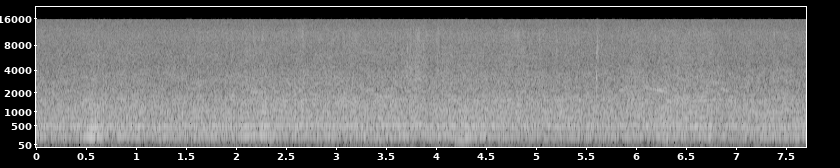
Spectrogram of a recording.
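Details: Steady collective hum of bees, a thick unbroken drone with faint brief higher buzzes passing through, constant loudness throughout.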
